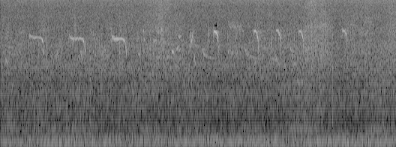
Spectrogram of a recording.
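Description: A small bird singing a series of short, high chirps, about two a second, over a steady low background rumble.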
